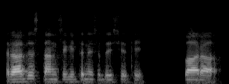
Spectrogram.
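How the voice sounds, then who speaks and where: A young man runs a live online exam-prep class. He keeps his pitch at a middling level and drills each key point again and again. He pauses to throw questions at his students. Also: level tone. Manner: repetitive drilling, quizzing students. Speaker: teacher.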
